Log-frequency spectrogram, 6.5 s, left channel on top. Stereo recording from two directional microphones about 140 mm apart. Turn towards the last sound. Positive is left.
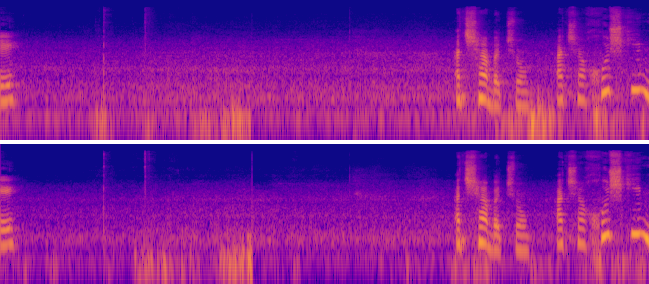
turn(degrees=-80)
